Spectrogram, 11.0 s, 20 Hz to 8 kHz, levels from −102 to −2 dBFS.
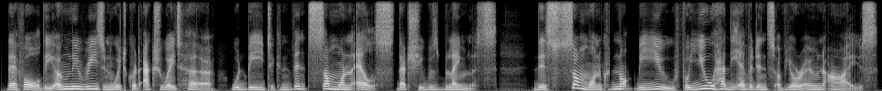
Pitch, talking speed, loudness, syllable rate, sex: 175 Hz, 180 wpm, -24 LUFS, 5.2 syllables/s, female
